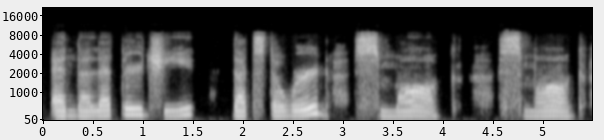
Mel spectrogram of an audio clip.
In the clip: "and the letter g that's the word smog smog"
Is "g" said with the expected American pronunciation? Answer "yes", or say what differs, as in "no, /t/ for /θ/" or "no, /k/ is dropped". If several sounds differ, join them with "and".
yes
